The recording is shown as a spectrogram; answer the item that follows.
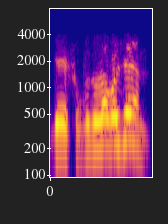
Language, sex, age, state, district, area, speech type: Bengali, male, 60+, West Bengal, Howrah, urban, conversation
